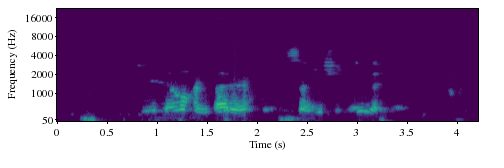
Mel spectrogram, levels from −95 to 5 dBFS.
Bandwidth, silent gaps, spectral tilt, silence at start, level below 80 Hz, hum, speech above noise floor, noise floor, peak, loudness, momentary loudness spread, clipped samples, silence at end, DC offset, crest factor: 5.2 kHz; 0.57-0.62 s, 0.75-0.80 s; -9 dB/octave; 0.25 s; -60 dBFS; none; 38 dB; -74 dBFS; -18 dBFS; -36 LUFS; 23 LU; under 0.1%; 0.95 s; under 0.1%; 20 dB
